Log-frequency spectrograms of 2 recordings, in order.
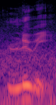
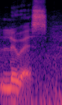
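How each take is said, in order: First: The name is said the French way. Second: The name is said like English 'Lewis'. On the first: "as in the French way" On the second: "I suppose I should pronounce it Lewis"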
